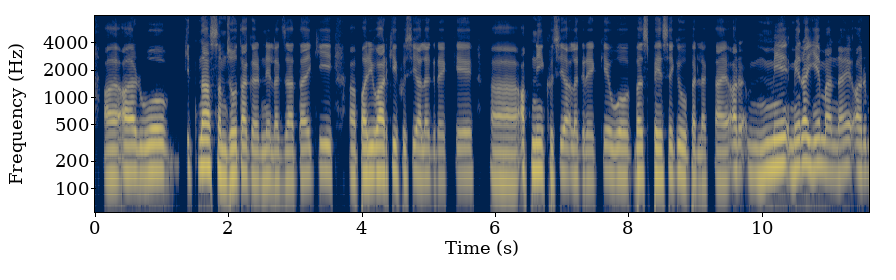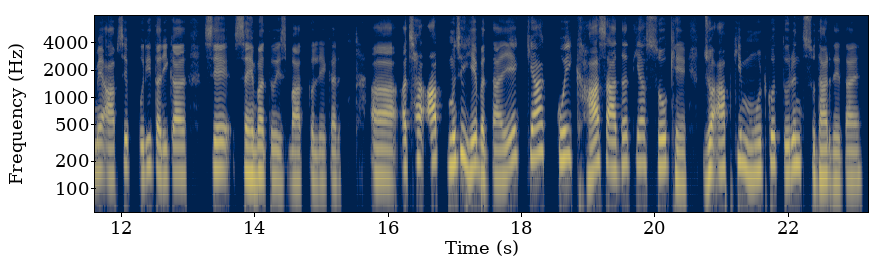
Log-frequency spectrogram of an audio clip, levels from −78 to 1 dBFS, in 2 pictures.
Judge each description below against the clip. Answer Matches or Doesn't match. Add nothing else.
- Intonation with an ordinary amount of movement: Matches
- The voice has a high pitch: Doesn't match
